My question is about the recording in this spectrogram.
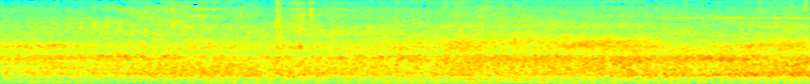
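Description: A BMW saloon rolling up slowly and pulling in close by, heard as steady car and road noise over passing traffic, growing slightly louder as it nears.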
